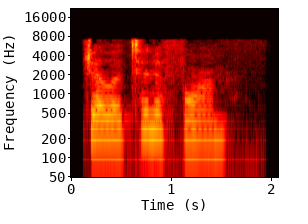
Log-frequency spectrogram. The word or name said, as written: gelatiniform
